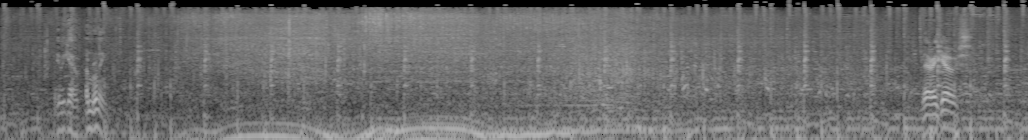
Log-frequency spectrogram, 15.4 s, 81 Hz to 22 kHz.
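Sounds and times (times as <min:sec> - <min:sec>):
road and wind noise: 0:00.0 - 0:15.4
speech: 0:00.8 - 0:01.8, 0:13.8 - 0:14.7
DeLorean DMC-12 engine driving past: 0:01.7 - 0:13.8.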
